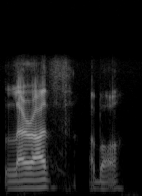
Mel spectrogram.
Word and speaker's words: Larrazábal: Pablo Larrazábal. I was told that's you pronounce it with the TH. – The Spanish pronunciation. TH.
